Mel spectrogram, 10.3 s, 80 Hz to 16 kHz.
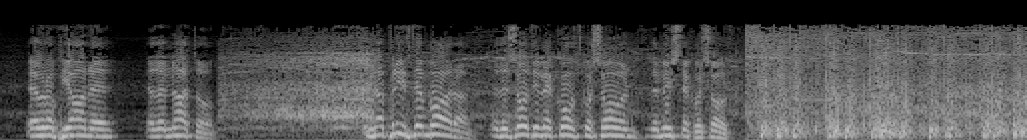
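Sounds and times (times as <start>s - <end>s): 
speech: 0.2s - 2.5s, 3.6s - 7.8s
fireworks going off in Kosovo to celebrate a homecoming: 7.4s - 10.2s.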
